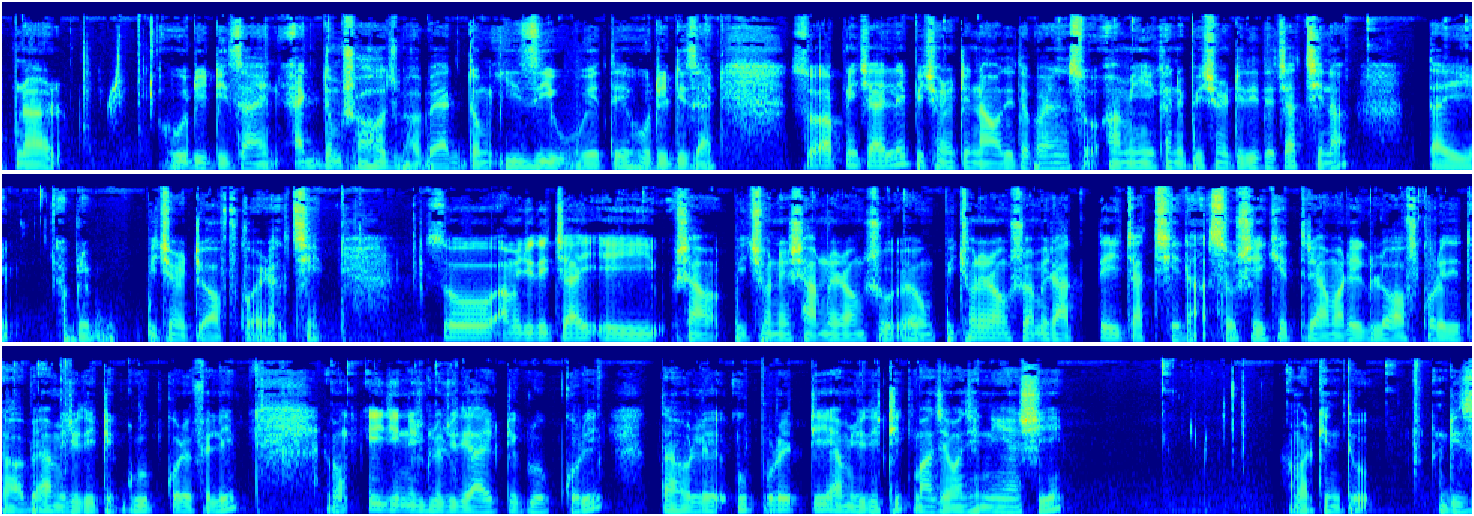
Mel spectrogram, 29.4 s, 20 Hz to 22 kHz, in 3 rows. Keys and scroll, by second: 21.9 ctrl+g, 25.5 ctrl+t.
